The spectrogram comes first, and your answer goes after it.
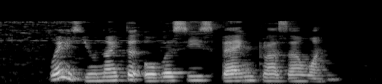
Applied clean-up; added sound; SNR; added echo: classical method Wiener filter.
